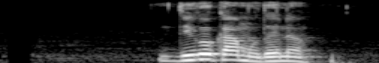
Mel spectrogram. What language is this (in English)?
Nepali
